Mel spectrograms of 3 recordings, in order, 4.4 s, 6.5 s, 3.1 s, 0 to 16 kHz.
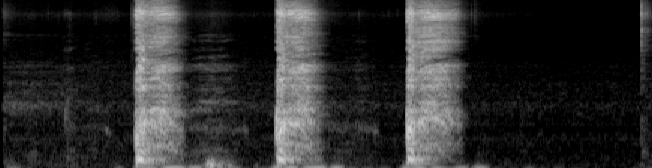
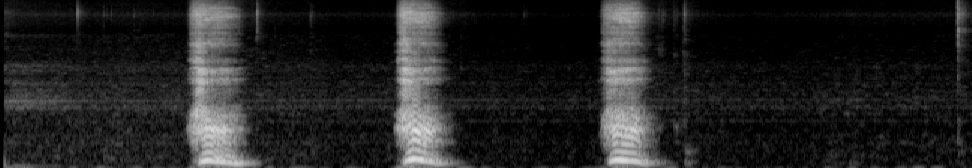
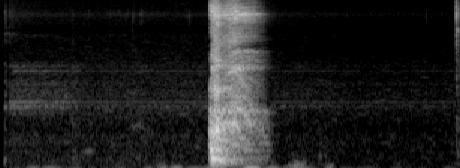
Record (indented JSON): {
  "three_cough_length": "4.4 s",
  "three_cough_amplitude": 32768,
  "three_cough_signal_mean_std_ratio": 0.36,
  "exhalation_length": "6.5 s",
  "exhalation_amplitude": 32768,
  "exhalation_signal_mean_std_ratio": 0.3,
  "cough_length": "3.1 s",
  "cough_amplitude": 32768,
  "cough_signal_mean_std_ratio": 0.25,
  "survey_phase": "beta (2021-08-13 to 2022-03-07)",
  "age": "65+",
  "gender": "Male",
  "wearing_mask": "No",
  "symptom_none": true,
  "smoker_status": "Ex-smoker",
  "respiratory_condition_asthma": false,
  "respiratory_condition_other": false,
  "recruitment_source": "REACT",
  "submission_delay": "2 days",
  "covid_test_result": "Negative",
  "covid_test_method": "RT-qPCR"
}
